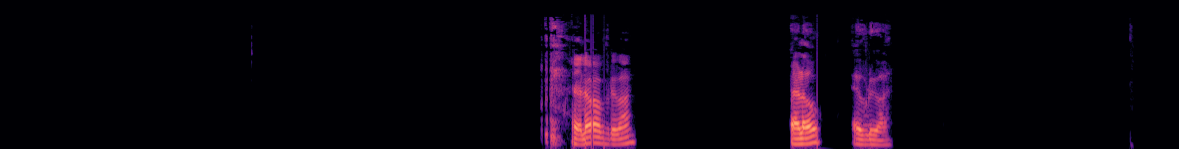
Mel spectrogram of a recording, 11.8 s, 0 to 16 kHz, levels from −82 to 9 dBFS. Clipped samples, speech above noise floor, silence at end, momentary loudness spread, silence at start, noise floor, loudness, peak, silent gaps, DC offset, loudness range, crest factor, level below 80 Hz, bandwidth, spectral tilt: under 0.1%; over 75 dB; 2.9 s; 17 LU; 5.5 s; under -90 dBFS; -17 LUFS; 0 dBFS; 6.38-7.88 s, 8.42-8.49 s; under 0.1%; 9 LU; 24 dB; -60 dBFS; 11 kHz; -5.5 dB/octave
